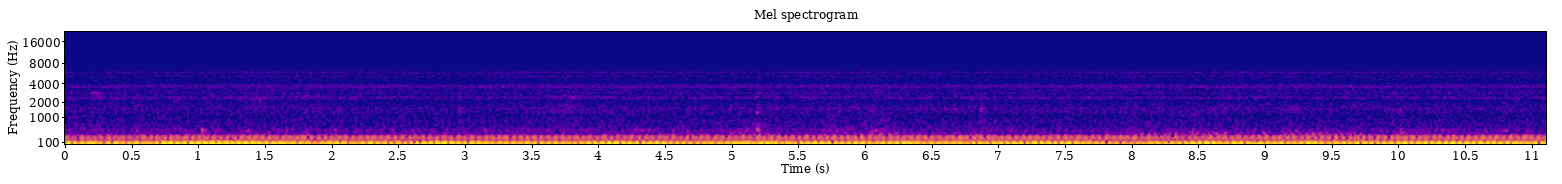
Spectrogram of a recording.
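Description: Tour boat's engines running steadily while the boat cruises, a constant low drone with a steady hum over it.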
